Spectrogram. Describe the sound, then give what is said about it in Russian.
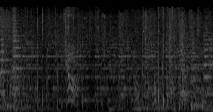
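Hoofbeats of a horse galloping in a chase, a quick, continuous rhythmic pounding that stays fairly loud throughout, set against a dense background. “Алан, скача галопом, пытается догнать сбежавшую лошадь. Вперед, давай! Та убегает от него. Показывают погоню Алана за лошадью.”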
